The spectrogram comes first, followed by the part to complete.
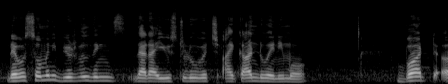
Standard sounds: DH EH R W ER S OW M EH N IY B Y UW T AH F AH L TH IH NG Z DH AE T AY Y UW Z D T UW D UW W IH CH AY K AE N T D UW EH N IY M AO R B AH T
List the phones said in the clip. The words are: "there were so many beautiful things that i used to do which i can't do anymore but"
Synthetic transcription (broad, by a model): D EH R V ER S OW M EH N IY B Y UW T AH F AH L T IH NG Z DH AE T AY Y UW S T UW D UW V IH CH AY K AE N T D UW EH N IY M AO R B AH T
